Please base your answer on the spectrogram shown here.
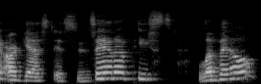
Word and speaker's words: Lovell: guest is Susanna Peace Lavel. Lavel, how do you say your last name? I didn't even ask. Yes. Yes. Emphasis on the word love.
